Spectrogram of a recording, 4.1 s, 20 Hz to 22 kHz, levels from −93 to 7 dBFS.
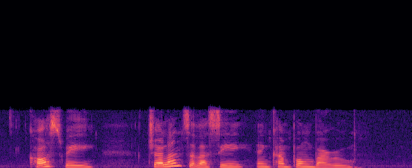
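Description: No technical faults can be heard in the audio.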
